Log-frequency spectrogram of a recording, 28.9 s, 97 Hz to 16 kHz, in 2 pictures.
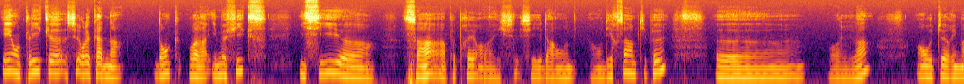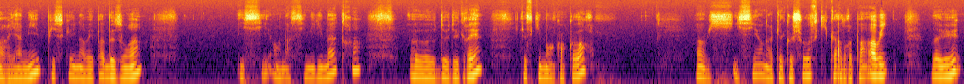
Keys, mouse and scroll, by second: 1.9 click, 4.9 click, 6.5-7.9 typing, 8.7 scroll up 1, 11.2 scroll down 1, 11.9-16.0 right drag, 14.8 typing, 16.3 scroll up 1, 17.9-19.4 drag, 23.5 click, 25.0-25.4 scroll up 2, 25.5-25.9 right drag, 26.3 right click, 26.9 scroll up 1, 28.7 right click.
